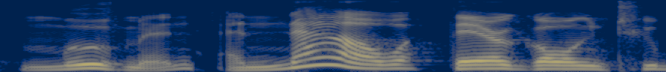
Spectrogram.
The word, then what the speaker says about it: MVMT: They call that watch brand Movement, spelled MVMT, pronounced movement, and now they're going to blow it up.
